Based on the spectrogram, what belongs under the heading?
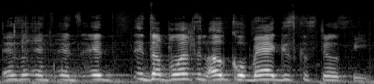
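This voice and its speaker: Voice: medium pitch, fairly even intonation, normal speed. A livestream host chatting casually while cooking, with crude, profane, teasing banter aimed at viewers and stammered, repeated phrase openings. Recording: music and sizzling pan behind. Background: music, food frying.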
